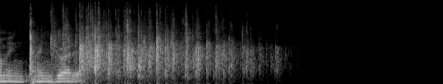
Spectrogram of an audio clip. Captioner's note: applause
